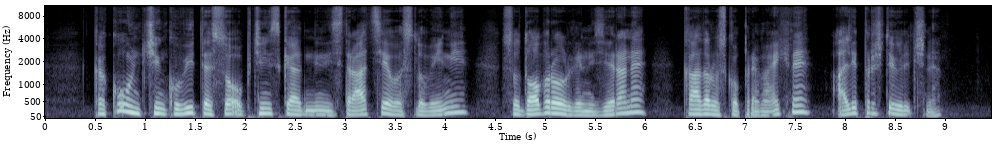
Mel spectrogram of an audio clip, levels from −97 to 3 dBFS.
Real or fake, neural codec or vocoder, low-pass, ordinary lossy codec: fake; vocoder, 22.05 kHz, 80 mel bands, WaveNeXt; none; none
